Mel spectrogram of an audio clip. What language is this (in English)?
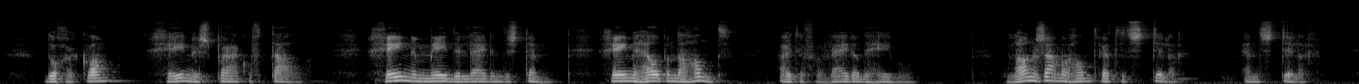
Dutch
